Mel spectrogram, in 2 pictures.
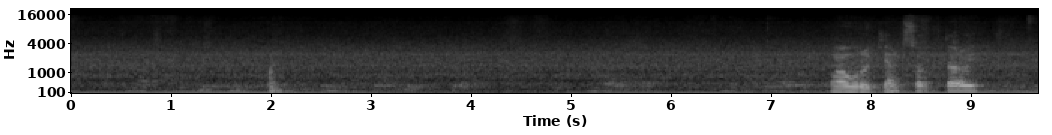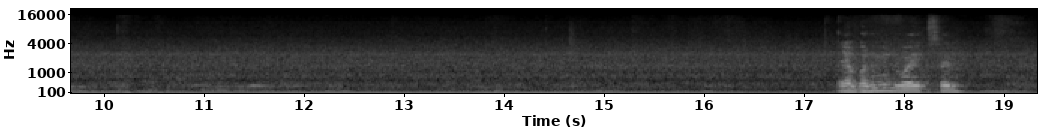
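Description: Fabric rustles softly as clothes are laid on a pile.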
